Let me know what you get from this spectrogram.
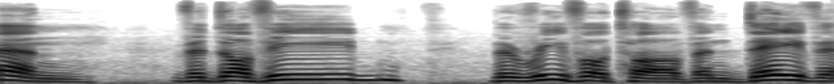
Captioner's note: speaking in Hebrew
